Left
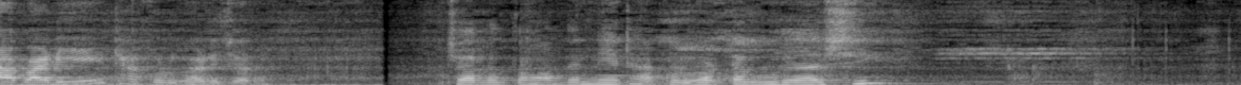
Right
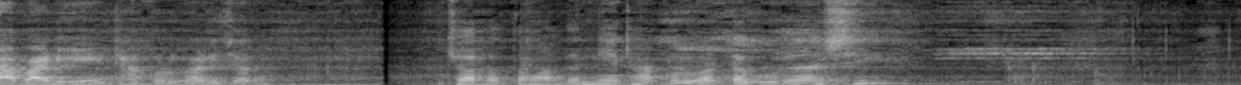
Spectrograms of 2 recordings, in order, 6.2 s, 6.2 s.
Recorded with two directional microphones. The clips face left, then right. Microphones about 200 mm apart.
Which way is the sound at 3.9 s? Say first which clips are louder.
Left 3 dB; 20° left (ahead or behind).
